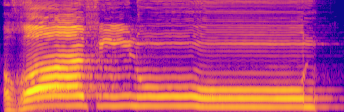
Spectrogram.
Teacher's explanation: غین کے اوپر کھڑا زبر ہے، تو اس کو ایک الف کی مقدار کھینچنا ہے، دوسرا غین کو موٹا کر کے پڑھنا ہے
